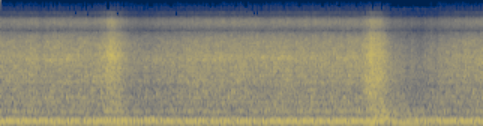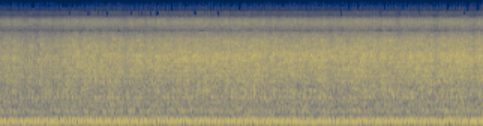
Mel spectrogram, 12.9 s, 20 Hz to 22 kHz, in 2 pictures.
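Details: 1965 Chevy Nova wagon, 327 small-block V8 with Edelbrock Performer RPM Air-Gap intake, first fire: deep, lumpy, steady idle on open headers with no knocks or misses, 30 lb oil pressure, water temperature about 180°F, fans cycling at 190–195°F. Normal idle.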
